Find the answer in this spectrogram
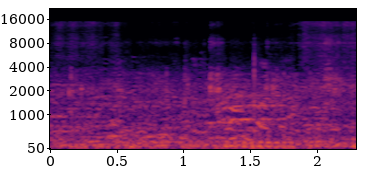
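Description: Indistinct voices talking in the background of a street market, faint, over a steady low background noise.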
